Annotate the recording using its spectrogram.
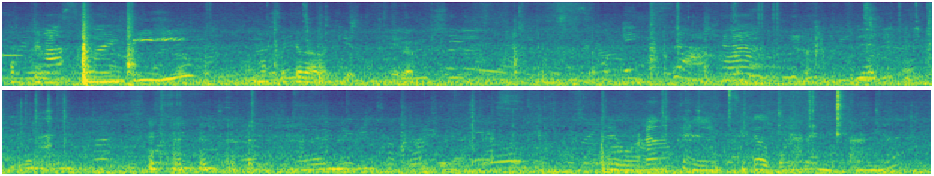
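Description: Scattered voices of passengers talking over the steady low hum of an airliner cabin, with a sharp knock about half a second in and another near the end.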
